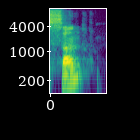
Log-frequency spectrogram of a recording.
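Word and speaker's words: 三: Three is san.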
